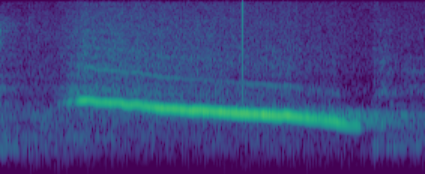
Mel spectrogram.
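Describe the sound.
A person whistles a single long descending tone, imitating an incoming artillery shell fired from battleship cannons; it slides steadily downward in pitch for about two seconds, clear, with no talking.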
